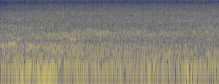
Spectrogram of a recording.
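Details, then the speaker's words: Honda Beat FI (ACG starter) scooter that stuttered (brebet) when pulling away; after a new TPS was fitted, even idle picks up cleanly as throttle is eased open slowly, with no stumbling or hesitation. "Oke, di sini sudah enak ya."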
